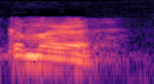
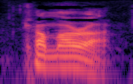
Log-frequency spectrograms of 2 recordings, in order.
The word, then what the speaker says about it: Kamara: This is, now I don't know if I'm going to put the emphasis on the right syllable, but is it Kamara or Camara? – Yes, Kamara. – Kamara, yes, welcome.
